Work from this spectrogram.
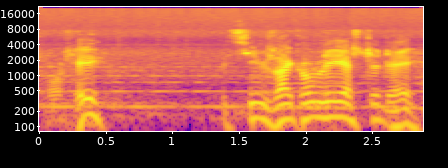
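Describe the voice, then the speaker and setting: An actor playing a guilty, evasive husband in a theatrical, suspenseful 1980s radio horror drama. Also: male voice, mid-range voice, very animated, normal speed, creaky, highs cut off, music in the background. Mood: bewildered. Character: guilty, haunted husband hiding a crime, evasive and edgy.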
